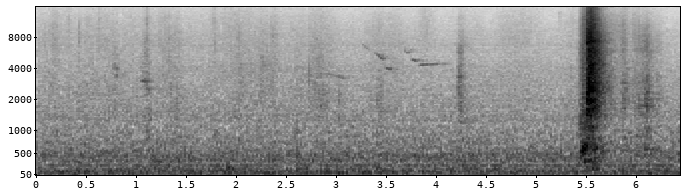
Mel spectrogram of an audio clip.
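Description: A single iron shot struck off a hitting mat: one sharp, loud crack of clubface on ball about five and a half seconds in. The golfer says he could hear that the strike came in too steeply down, with the launch monitor reading five degrees down.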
